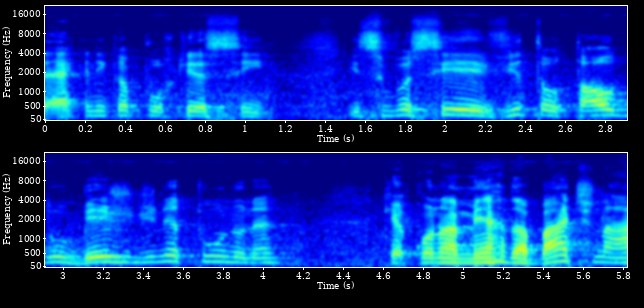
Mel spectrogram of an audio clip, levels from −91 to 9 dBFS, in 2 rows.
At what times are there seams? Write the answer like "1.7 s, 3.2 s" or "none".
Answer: none

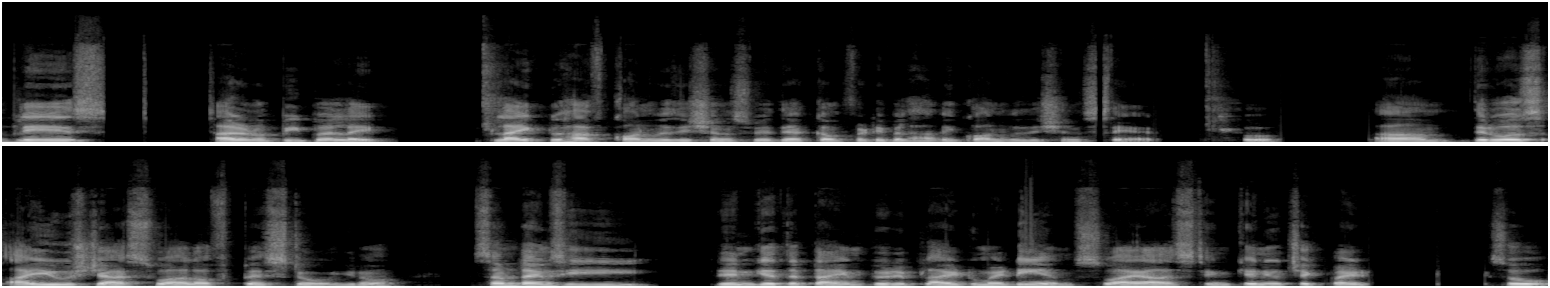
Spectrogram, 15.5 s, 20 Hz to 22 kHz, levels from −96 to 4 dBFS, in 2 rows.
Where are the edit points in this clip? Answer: 6.2 s

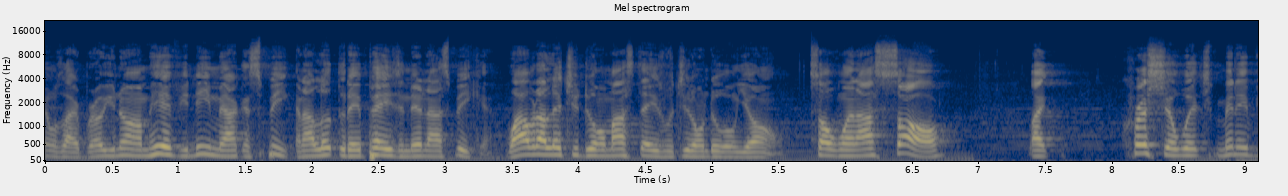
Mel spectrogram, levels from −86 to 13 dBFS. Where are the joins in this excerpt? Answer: 5.7 s

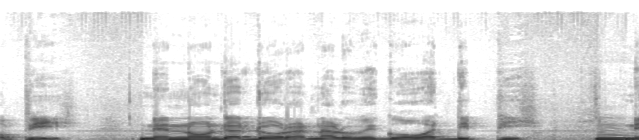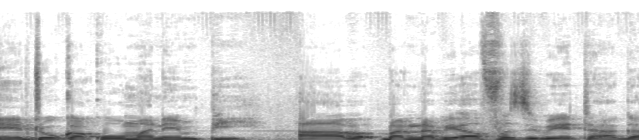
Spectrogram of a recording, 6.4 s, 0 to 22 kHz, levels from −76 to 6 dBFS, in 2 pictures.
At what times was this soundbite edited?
2.7 s, 4.5 s

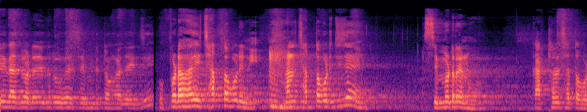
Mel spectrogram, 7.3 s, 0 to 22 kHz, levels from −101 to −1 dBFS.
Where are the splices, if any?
1.9 s

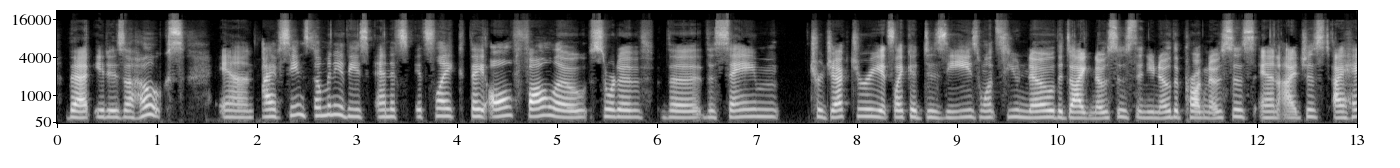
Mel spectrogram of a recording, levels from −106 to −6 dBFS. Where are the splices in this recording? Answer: 2.0 s

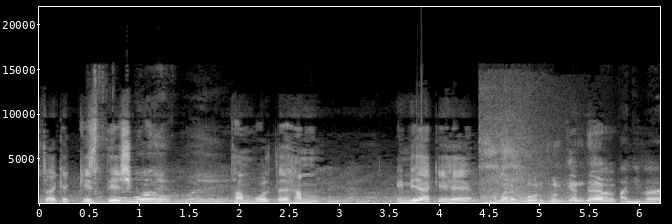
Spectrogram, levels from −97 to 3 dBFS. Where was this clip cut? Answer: 4.4 s

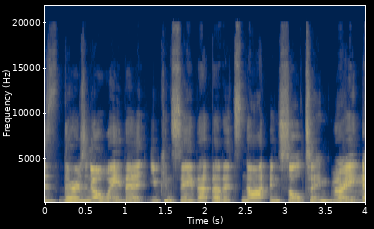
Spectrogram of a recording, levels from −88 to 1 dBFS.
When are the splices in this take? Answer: none

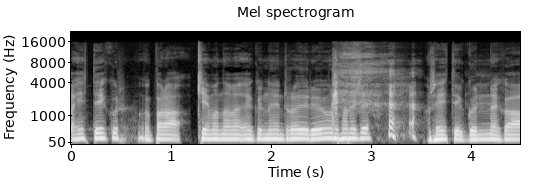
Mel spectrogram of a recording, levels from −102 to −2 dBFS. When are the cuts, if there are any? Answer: 1.2 s

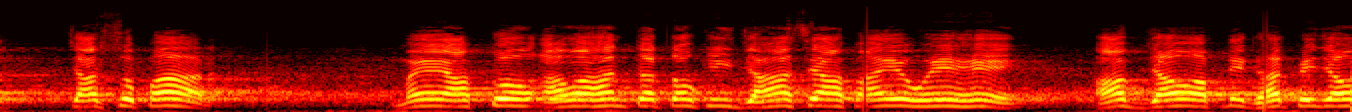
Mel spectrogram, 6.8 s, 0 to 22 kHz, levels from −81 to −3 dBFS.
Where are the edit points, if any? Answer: none

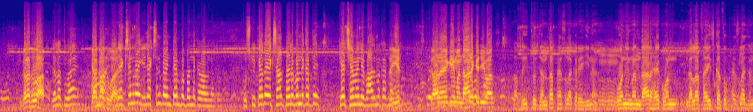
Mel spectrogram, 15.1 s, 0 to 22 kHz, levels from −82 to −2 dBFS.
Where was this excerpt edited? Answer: 8.0 s

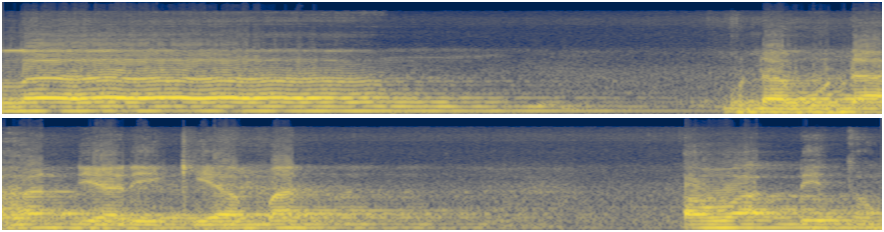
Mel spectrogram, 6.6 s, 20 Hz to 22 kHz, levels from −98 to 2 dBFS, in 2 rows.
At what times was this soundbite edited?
none

